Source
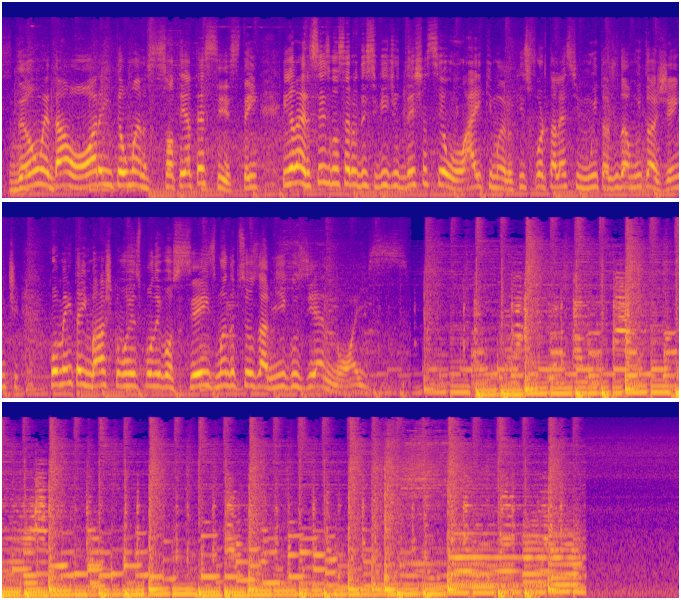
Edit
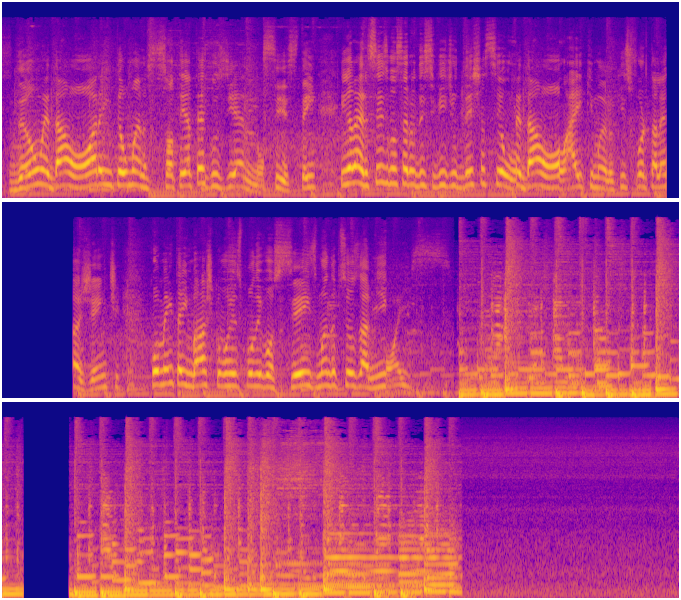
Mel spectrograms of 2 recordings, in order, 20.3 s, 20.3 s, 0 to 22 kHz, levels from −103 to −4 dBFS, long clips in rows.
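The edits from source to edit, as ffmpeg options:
ffmpeg -i in.wav -filter_complex "[0:a]asplit=11[link_01][link_02][link_03][link_04][link_05][link_06][link_07][link_08][link_09][link_10][link_11];[link_01]atrim=end=2.042[link_12];[link_02]atrim=start=9.608:end=10.192[link_13];[link_03]atrim=start=2.038:end=4.572[link_14];[link_04]atrim=start=0.428:end=0.862[link_15];[link_05]atrim=start=4.568:end=5.64,asetpts=PTS-STARTPTS,afade=type=out:start_time=1.068:duration=0.004:curve=hsin[link_16];[link_06]atrim=start=5.64:end=6.48,asetpts=PTS-STARTPTS,volume=0[link_17];[link_07]atrim=start=6.48:end=9.612,asetpts=PTS-STARTPTS,afade=type=in:duration=0.004:curve=hsin[link_18];[link_08]atrim=start=10.188:end=10.922[link_19];[link_09]atrim=start=11.548:end=12.812[link_20];[link_10]atrim=start=14.308:end=15.46,asetpts=PTS-STARTPTS,afade=type=out:start_time=1.148:duration=0.004:curve=hsin,apad=pad_dur=0.46[link_21];[link_11]atrim=start=15.46,asetpts=PTS-STARTPTS,afade=type=in:duration=0.004:curve=hsin[link_22];[link_12][link_13]acrossfade=duration=0.004:curve1=hsin:curve2=hsin[link_23];[link_23][link_14]acrossfade=duration=0.004:curve1=hsin:curve2=hsin[link_24];[link_24][link_15]acrossfade=duration=0.004:curve1=hsin:curve2=hsin[link_25];[link_16][link_17][link_18]concat=n=3:v=0:a=1[link_26];[link_25][link_26]acrossfade=duration=0.004:curve1=hsin:curve2=hsin[link_27];[link_27][link_19]acrossfade=duration=0.004:curve1=hsin:curve2=hsin[link_28];[link_28][link_20]acrossfade=duration=0.004:curve1=hsin:curve2=hsin[link_29];[link_21][link_22]concat=n=2:v=0:a=1[link_30];[link_29][link_30]acrossfade=duration=0.004:curve1=hsin:curve2=hsin" out.wav

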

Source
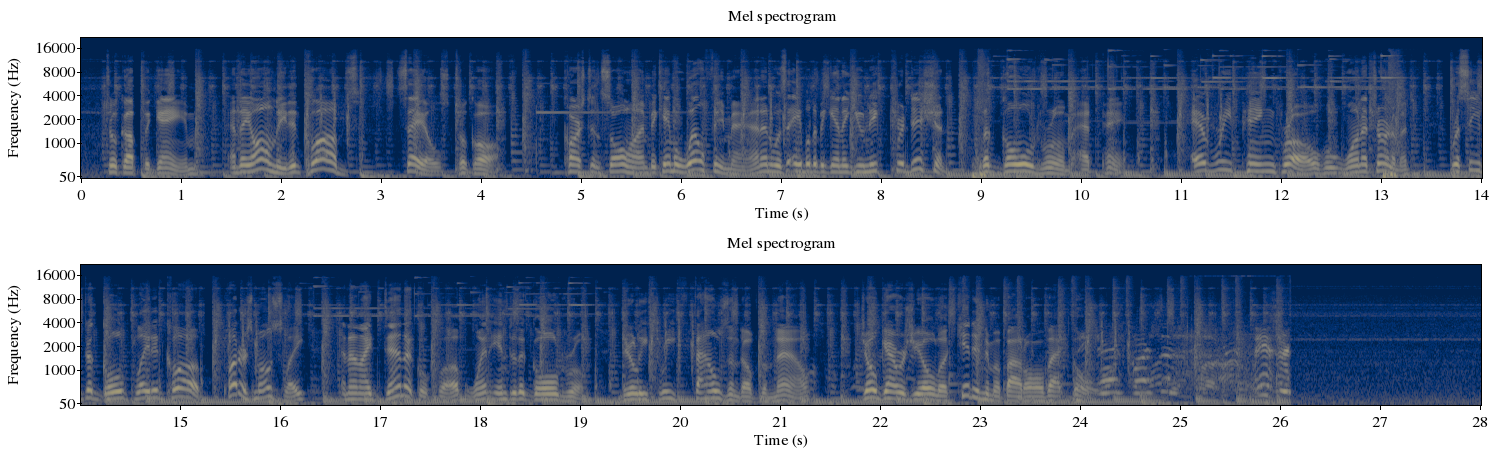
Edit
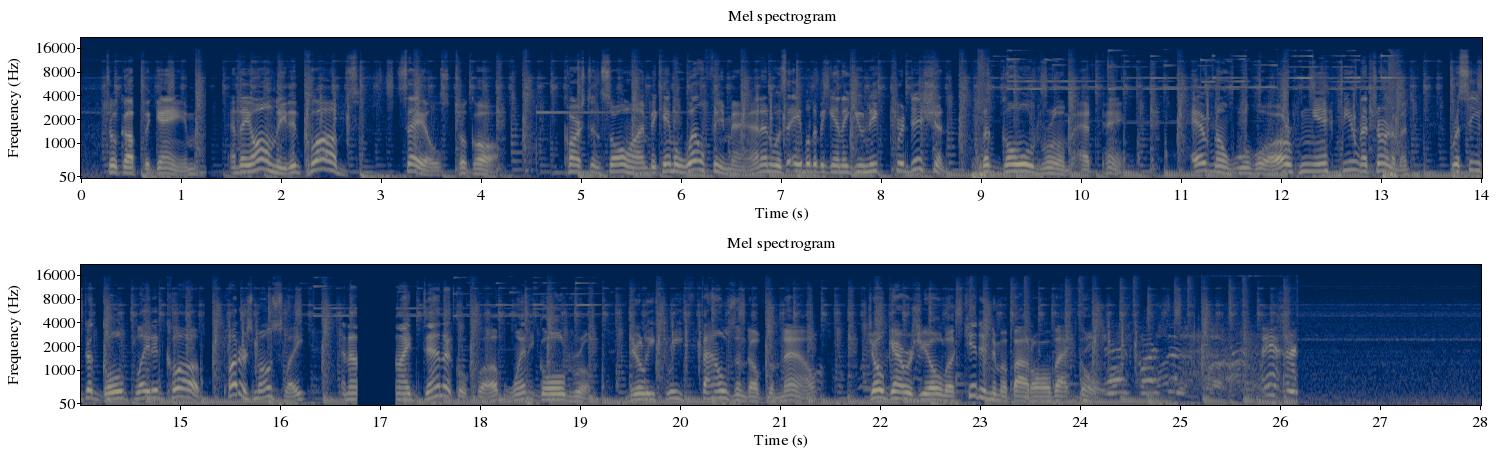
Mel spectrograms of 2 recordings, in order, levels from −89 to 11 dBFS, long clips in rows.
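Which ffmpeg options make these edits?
ffmpeg -i in.wav -filter_complex "[0:a]asplit=6[link_01][link_02][link_03][link_04][link_05][link_06];[link_01]atrim=end=1.25,asetpts=PTS-STARTPTS,afade=type=out:start_time=1.246:duration=0.004:curve=hsin[link_07];[link_02]atrim=start=1.25:end=11.342,asetpts=PTS-STARTPTS,afade=type=in:duration=0.36[link_08];[link_03]atrim=start=11.338:end=12.792,asetpts=PTS-STARTPTS,areverse[link_09];[link_04]atrim=start=12.788:end=16.77,asetpts=PTS-STARTPTS,afade=type=out:start_time=3.978:duration=0.004:curve=hsin,apad=pad_dur=0.39[link_10];[link_05]atrim=start=16.77:end=18.142,asetpts=PTS-STARTPTS,afade=type=in:duration=0.004:curve=hsin[link_11];[link_06]atrim=start=18.458[link_12];[link_07][link_08]concat=n=2:v=0:a=1[link_13];[link_13][link_09]acrossfade=duration=0.004:curve1=hsin:curve2=hsin[link_14];[link_10][link_11]concat=n=2:v=0:a=1[link_15];[link_14][link_15]acrossfade=duration=0.004:curve1=hsin:curve2=hsin[link_16];[link_16][link_12]acrossfade=duration=0.004:curve1=hsin:curve2=hsin" out.wav

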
